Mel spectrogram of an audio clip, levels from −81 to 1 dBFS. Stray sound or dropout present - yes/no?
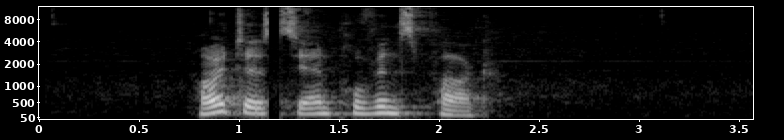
yes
